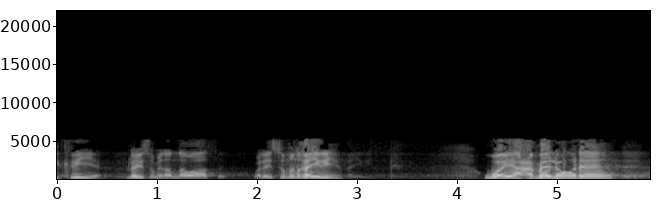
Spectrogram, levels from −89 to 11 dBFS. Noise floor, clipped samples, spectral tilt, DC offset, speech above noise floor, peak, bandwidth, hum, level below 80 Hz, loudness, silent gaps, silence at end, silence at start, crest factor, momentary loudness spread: -63 dBFS; under 0.1%; -9 dB/octave; under 0.1%; 40 dB; -4 dBFS; 5.4 kHz; 60 Hz at -65 dBFS; -70 dBFS; -24 LUFS; none; 0.15 s; 0.05 s; 20 dB; 16 LU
